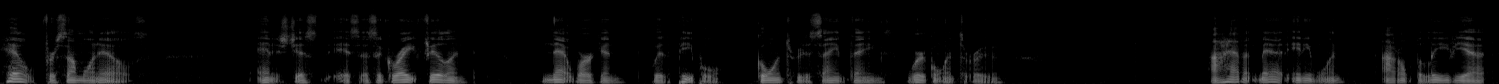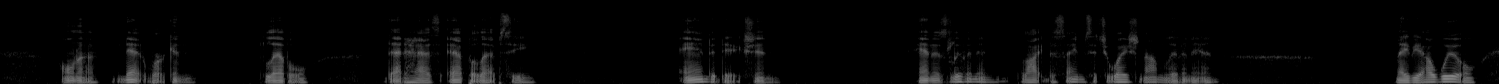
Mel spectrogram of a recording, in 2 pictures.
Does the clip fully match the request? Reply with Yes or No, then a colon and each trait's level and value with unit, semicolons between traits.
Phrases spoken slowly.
Yes: slow, 110 wpm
